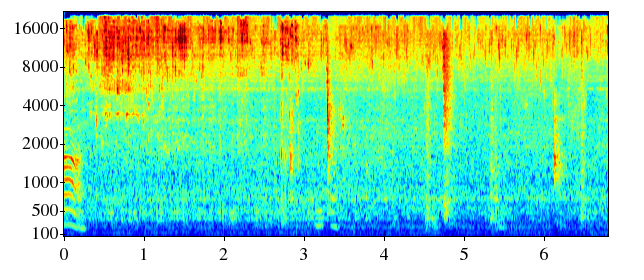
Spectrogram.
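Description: Water is added to a simmering Thai curry as it cooks, giving a continuous bubbling, sizzling wash with a few sharp clinks and stirring knocks, fairly close and steady.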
